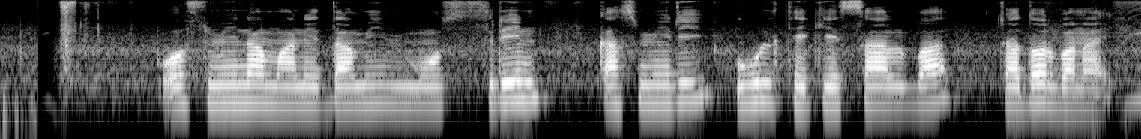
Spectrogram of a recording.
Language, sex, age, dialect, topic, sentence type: Bengali, male, 18-24, Western, agriculture, statement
